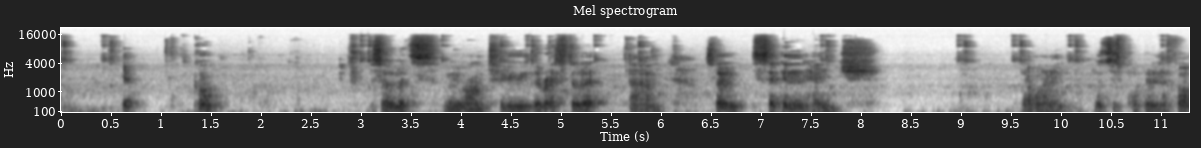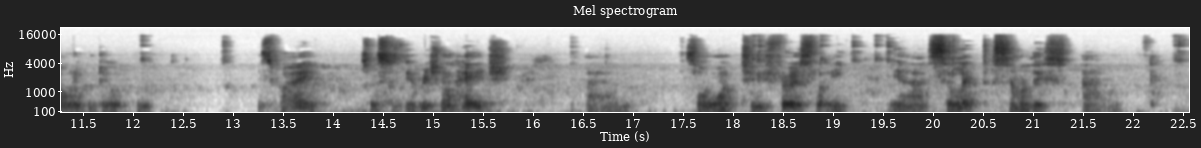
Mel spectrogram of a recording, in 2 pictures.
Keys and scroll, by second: 1.5 super+s.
